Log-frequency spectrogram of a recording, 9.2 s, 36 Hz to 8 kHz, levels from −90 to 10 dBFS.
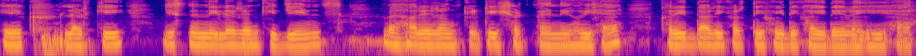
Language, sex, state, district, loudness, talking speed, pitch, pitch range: Hindi, male, Punjab, Fazilka, -16 LUFS, 150 wpm, 110 Hz, 105-115 Hz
